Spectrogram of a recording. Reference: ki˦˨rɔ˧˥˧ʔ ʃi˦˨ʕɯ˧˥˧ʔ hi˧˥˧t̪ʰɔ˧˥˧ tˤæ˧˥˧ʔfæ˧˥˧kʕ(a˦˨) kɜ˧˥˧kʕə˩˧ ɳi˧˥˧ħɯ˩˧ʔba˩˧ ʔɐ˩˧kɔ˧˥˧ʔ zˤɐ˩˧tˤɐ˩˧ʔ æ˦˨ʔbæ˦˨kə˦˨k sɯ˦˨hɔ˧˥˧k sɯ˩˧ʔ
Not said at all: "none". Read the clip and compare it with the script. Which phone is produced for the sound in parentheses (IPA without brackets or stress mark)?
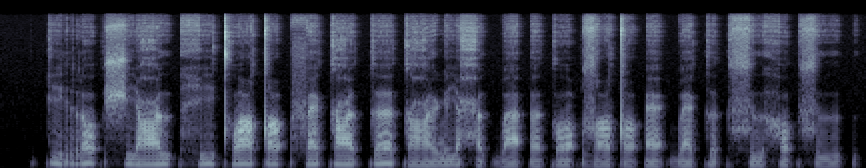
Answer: ə˦˨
